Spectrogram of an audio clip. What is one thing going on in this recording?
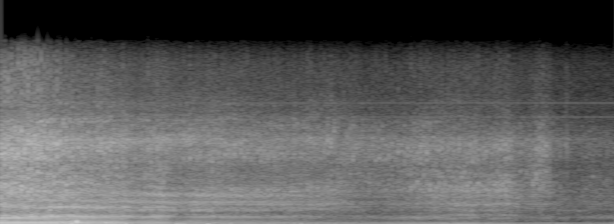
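An all-terrain vehicle engine drones close by and fades as it drives away.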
